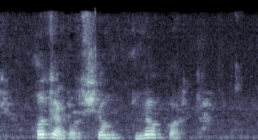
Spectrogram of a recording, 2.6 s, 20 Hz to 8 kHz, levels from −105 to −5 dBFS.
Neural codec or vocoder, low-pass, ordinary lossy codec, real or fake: vocoder, 22.05 kHz, 80 mel bands, HiFi-GAN; 7.2 kHz; AAC, 32 kbps; fake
